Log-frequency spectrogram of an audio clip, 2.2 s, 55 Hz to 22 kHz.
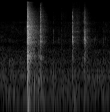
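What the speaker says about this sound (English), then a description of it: "See, we got a lighter trigger pull." A polished trigger on a Panzer Han9 shotgun is dry-fired, giving two pairs of sharp mechanical clicks, close and crisp, with quiet pauses between them.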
